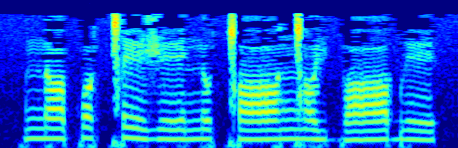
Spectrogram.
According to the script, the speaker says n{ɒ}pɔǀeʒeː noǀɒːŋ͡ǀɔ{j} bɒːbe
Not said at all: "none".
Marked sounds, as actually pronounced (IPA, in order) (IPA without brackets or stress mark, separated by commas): ɒ, j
